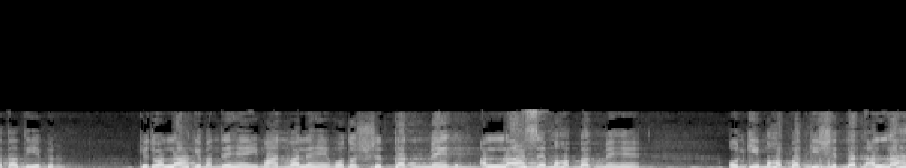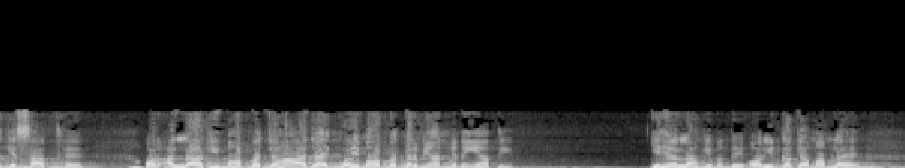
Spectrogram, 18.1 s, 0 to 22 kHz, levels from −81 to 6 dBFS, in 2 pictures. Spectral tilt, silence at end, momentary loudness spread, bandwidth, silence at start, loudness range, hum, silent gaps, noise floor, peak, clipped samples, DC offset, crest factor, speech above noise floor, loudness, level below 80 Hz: -7 dB/octave; 0 s; 7 LU; 8 kHz; 0 s; 3 LU; none; none; -38 dBFS; 0 dBFS; under 0.1%; under 0.1%; 10 dB; 29 dB; -12 LUFS; -26 dBFS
